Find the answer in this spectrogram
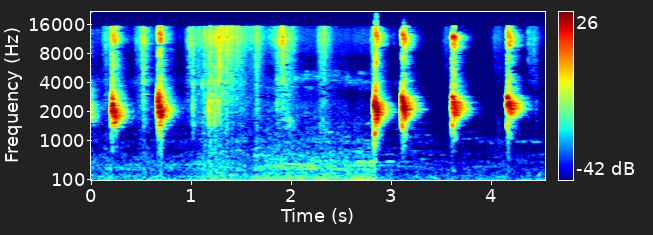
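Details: Agitated yellow-vented bulbul looking for a rival gives sparse, loud single chirps, several seconds apart at first, then closer together, over a faint noisy background.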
